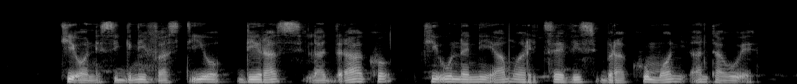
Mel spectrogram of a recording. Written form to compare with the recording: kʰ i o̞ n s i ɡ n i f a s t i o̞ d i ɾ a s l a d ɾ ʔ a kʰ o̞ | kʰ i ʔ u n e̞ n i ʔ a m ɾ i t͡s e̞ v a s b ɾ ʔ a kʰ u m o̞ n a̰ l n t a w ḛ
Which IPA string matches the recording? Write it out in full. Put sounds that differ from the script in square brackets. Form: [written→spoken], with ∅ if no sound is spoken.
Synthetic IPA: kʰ i o̞ n s i ɡ n i f a s t i o̞ d i ɾ a s l a d ɾ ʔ a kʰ o̞ | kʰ i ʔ u n e̞ n i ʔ a m ɾ i t͡s e̞ v [a→i] s b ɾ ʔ a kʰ u m o̞ n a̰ [l→∅] n t a w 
